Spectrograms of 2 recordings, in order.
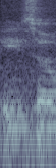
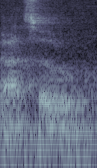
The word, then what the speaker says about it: azo: particular family of compounds called azo or azo. I've heard it pronounced both ways, but it's a synthetic organic compound, and most of them are byproducts of mining.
